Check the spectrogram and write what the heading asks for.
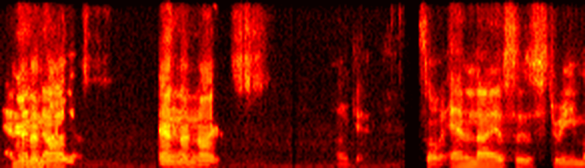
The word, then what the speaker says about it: Ananias: No, the way I pronounce it, and there could be some variant of it, but it's Ananias.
